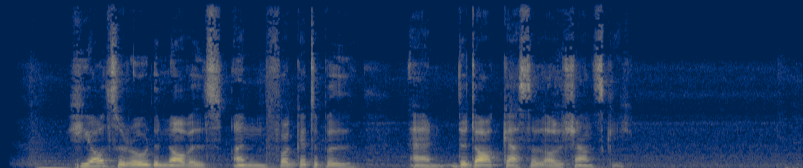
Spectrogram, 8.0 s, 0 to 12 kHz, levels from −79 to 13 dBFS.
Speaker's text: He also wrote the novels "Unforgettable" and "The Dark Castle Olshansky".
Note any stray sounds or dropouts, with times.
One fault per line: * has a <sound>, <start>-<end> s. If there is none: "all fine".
all fine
